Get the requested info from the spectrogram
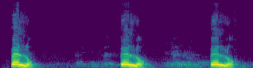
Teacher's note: El ápice de la lengua toca la región alveolar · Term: lateral ápico alveolar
